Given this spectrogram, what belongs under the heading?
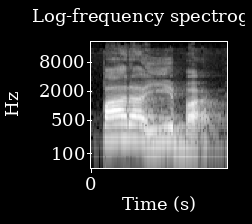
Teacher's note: nós temos quatro sílabas o assento está na penúltima sílaba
